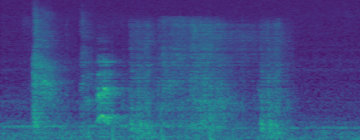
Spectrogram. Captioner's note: dragging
